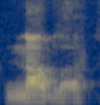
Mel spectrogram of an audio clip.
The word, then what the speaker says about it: nabla: So this mathematical symbol, the symbol itself is pronounced nabla. Nabla is a Greek word, or an ancient Greek word, I think, for harp.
